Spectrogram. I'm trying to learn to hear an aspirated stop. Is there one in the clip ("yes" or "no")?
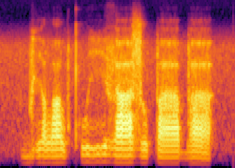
yes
